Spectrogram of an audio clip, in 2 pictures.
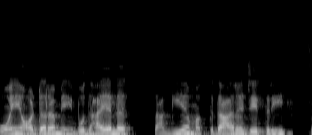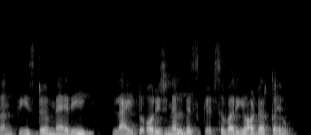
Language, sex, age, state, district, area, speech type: Sindhi, female, 30-45, Madhya Pradesh, Katni, rural, read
